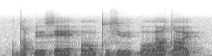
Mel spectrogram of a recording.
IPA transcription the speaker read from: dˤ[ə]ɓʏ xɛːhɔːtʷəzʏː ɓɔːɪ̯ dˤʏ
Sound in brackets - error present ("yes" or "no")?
yes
